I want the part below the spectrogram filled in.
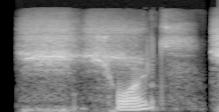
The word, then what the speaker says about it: Schwartz: Schwartz.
